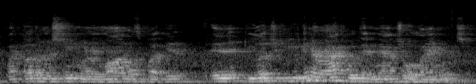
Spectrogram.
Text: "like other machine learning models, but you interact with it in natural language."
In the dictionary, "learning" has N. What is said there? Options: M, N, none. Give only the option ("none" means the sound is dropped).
none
